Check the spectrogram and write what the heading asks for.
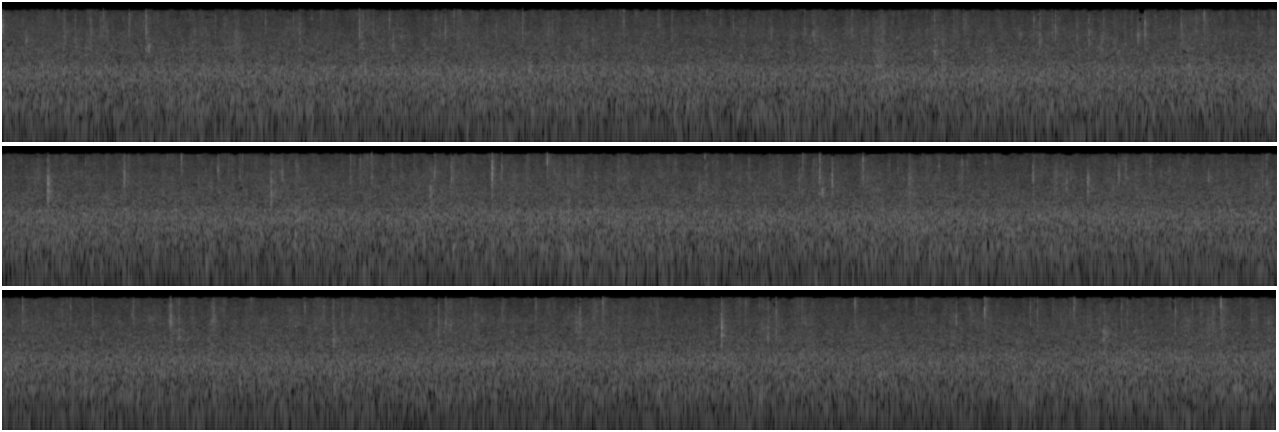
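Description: Steady rain: an even hiss with many scattered drop ticks.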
